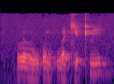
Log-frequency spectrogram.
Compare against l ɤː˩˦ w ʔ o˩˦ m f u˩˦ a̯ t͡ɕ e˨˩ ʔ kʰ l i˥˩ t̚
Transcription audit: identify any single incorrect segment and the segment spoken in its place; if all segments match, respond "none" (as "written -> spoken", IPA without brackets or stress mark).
none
